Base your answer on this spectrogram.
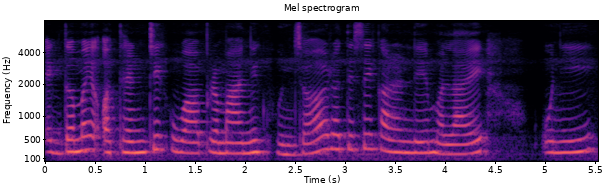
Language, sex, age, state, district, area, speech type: Nepali, female, 18-30, West Bengal, Darjeeling, rural, spontaneous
